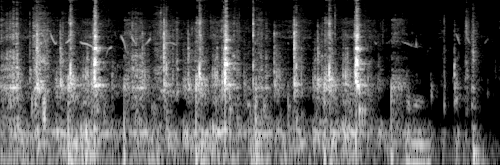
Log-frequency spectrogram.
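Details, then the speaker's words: Diesel while cranking: sharp, uneven metallic ticks about every second or two, caused by a loose, moving camshaft. The fix is resetting the camshaft gear timing. "So this is the the sound that indicates that your your cam shaft is moving. So if you hear this sound, make sure uh your cam shaft is repaired in as soon as possible."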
